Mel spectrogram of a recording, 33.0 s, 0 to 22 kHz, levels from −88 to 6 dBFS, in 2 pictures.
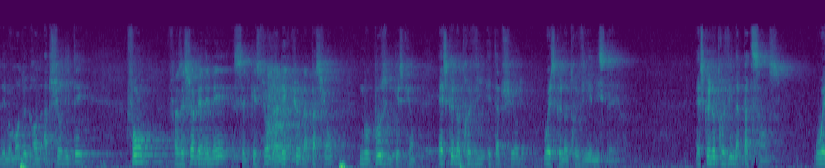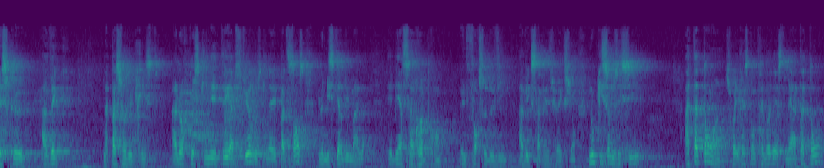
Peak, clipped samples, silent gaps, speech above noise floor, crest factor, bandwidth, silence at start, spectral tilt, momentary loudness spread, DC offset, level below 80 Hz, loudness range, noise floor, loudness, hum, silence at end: -12 dBFS; under 0.1%; none; 23 dB; 26 dB; 11.5 kHz; 0 s; -4 dB/octave; 16 LU; under 0.1%; -46 dBFS; 4 LU; -61 dBFS; -39 LUFS; none; 0 s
